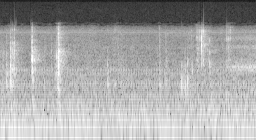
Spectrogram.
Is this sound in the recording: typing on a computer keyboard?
yes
